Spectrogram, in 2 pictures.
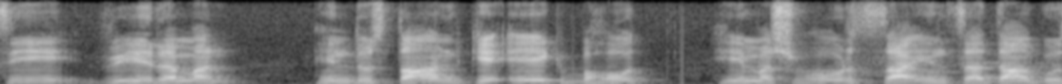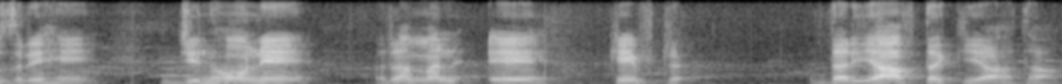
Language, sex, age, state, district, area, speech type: Urdu, male, 18-30, Bihar, Purnia, rural, spontaneous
